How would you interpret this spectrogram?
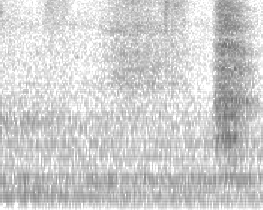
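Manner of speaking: long unvoiced weary exhale; heavy sigh. Real, not acted. Recalling the TSA agent's threat, a heavy sigh. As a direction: let out a deep, tired breath. Sigh after recounting humiliation.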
